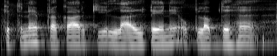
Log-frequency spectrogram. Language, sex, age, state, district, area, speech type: Hindi, male, 18-30, Madhya Pradesh, Bhopal, urban, read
